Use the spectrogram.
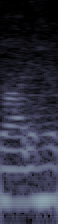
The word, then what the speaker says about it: Euler: Euler, escrito Euler, só que a pronúncia certa é Euler, né?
